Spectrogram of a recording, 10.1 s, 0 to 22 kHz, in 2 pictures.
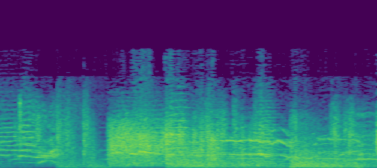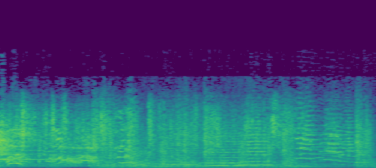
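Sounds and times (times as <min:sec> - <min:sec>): loud crash of noise: 0:01.4 - 0:05.3
dramatic soundtrack music: 0:05.3 - 0:10.0.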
